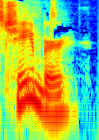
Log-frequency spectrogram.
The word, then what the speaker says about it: Chamber: It's Chamber.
